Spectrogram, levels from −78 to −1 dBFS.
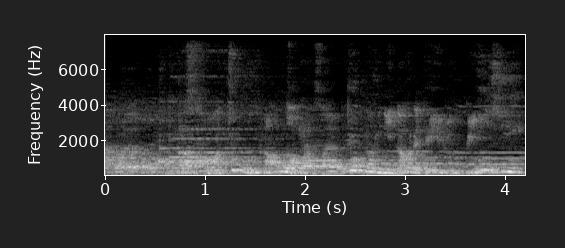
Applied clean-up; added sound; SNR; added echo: none; none; none; reverberation time 0.8 s.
